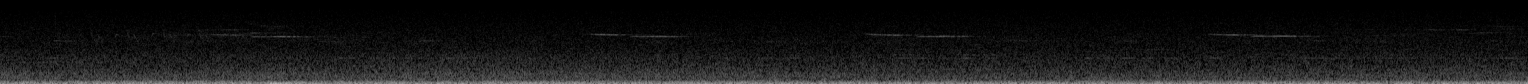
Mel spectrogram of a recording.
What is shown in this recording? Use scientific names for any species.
Seiurus aurocapilla, Poecile atricapillus, Setophaga virens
